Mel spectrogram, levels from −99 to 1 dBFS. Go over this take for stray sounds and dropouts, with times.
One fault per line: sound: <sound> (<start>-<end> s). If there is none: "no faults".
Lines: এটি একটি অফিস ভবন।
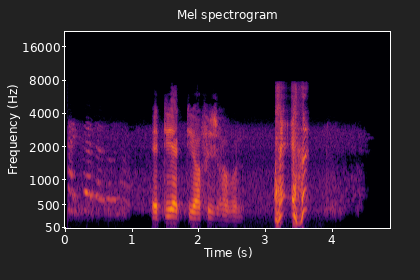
sound: cough (3.1-3.7 s)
